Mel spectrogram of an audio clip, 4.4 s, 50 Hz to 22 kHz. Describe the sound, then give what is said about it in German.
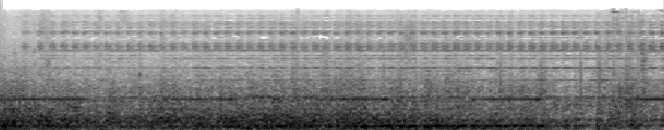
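A 40-ton truck under emergency braking, stopping in just under 60 metres: a loud, steady mechanical rumble with a low droning hum and a faint high whine, easing slightly near the end. No voices. “wie schwer sich so ein 40-Tonnen-Fahrzeug bei einer Gefahrenbremse tut.”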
